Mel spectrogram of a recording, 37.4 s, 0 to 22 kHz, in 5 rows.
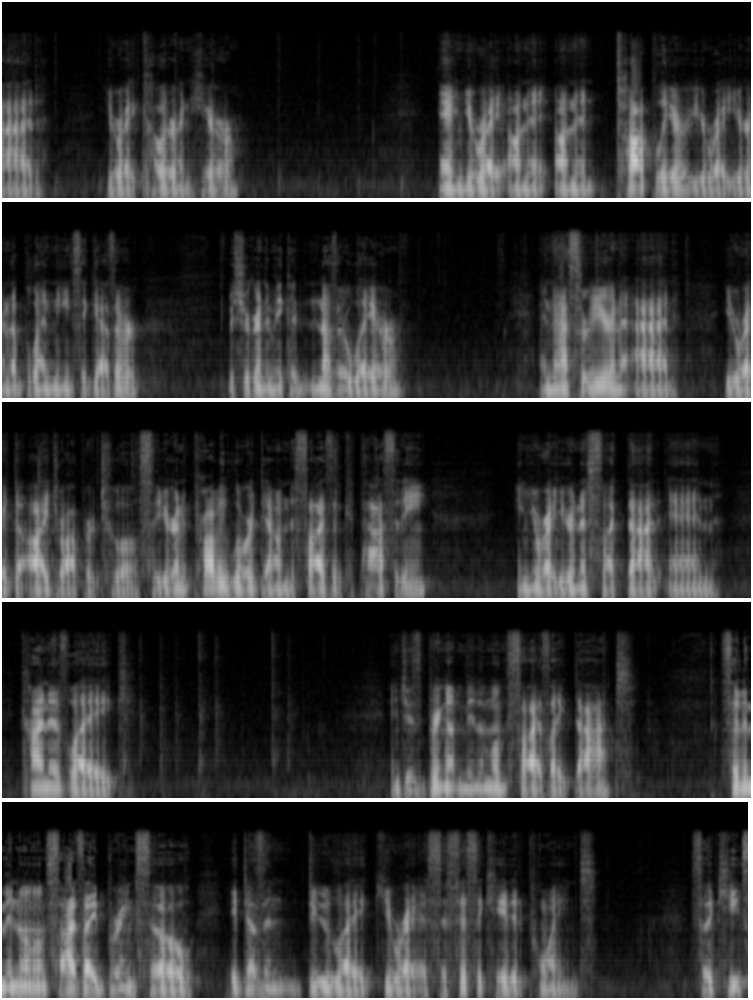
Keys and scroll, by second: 11.4 alt+space, 23.6 ctrl+z.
